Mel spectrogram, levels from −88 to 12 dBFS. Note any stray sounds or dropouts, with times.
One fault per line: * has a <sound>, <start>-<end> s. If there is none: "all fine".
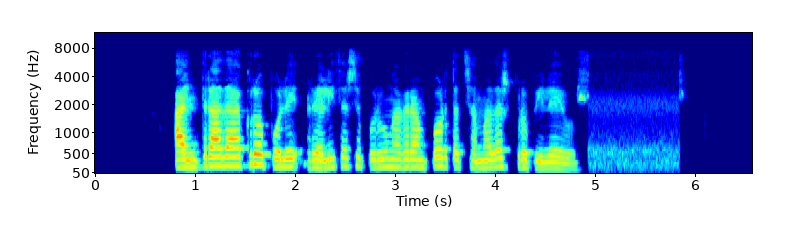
all fine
